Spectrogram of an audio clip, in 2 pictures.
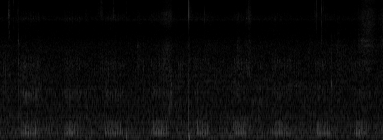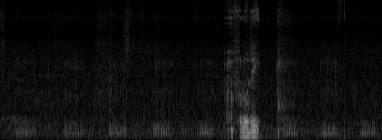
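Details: Purring of Flori, a cat kept at the Noyabati cat market, Khalishpur, Khulna, content and happy. Steady low throbbing strokes repeat about every three-quarters of a second, with a brief sharp clatter near the end.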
